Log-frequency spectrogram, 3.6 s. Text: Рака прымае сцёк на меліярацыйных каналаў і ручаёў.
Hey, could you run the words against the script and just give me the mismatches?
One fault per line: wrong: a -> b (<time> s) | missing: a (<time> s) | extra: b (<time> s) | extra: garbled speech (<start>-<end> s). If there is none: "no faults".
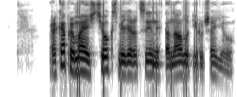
wrong: на -> з (1.8 s)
